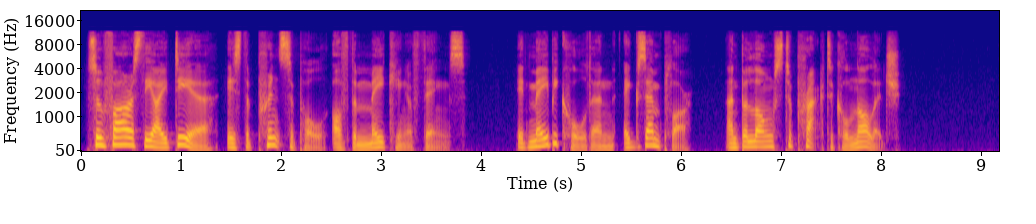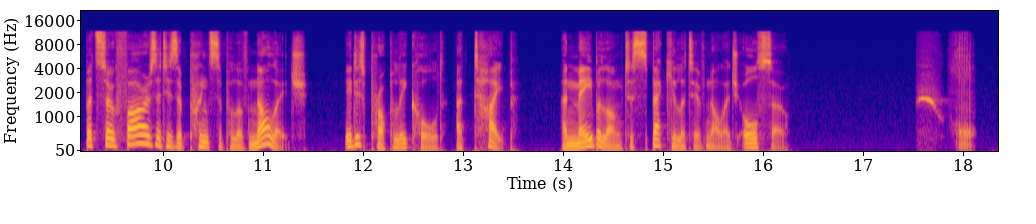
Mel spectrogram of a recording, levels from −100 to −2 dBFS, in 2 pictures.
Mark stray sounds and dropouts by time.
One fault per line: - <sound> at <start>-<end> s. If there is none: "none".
- breath at 17.5-18.1 s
